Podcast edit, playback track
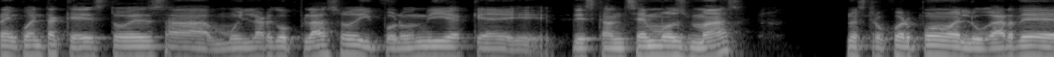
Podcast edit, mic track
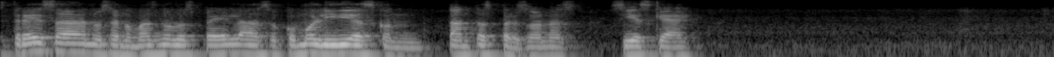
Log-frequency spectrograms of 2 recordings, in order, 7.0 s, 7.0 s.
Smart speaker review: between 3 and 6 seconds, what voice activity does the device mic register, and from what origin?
user only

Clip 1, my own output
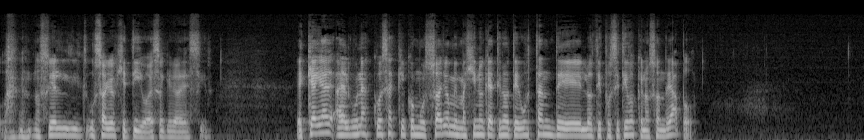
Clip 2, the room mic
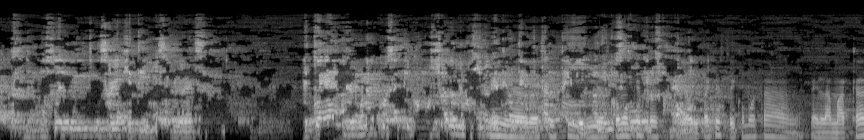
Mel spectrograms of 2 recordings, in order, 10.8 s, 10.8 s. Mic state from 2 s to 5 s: echo only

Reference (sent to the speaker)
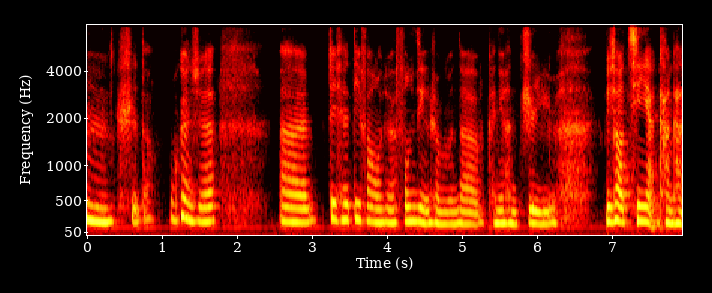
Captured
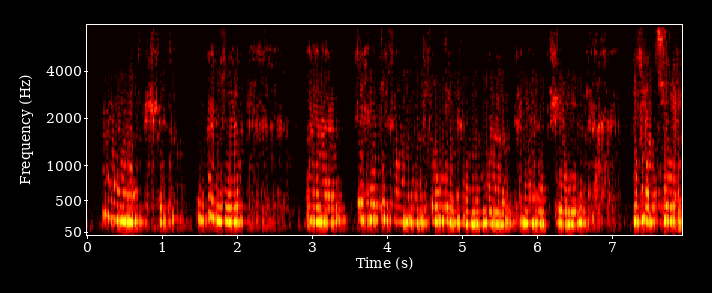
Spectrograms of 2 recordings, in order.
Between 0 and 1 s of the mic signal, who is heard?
echo only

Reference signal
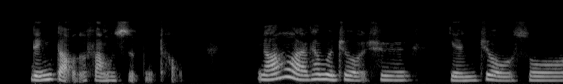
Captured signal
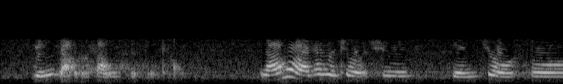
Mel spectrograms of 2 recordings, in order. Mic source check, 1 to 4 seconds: echo only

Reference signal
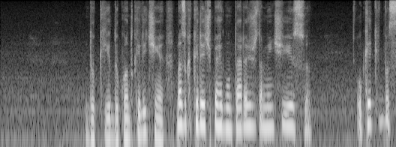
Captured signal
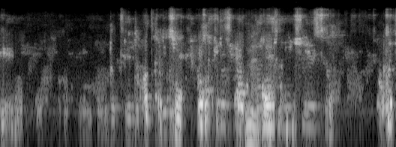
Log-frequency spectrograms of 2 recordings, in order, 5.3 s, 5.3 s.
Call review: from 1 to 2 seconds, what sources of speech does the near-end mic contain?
echo only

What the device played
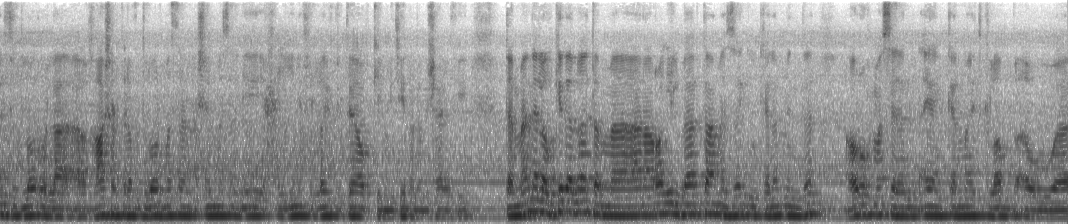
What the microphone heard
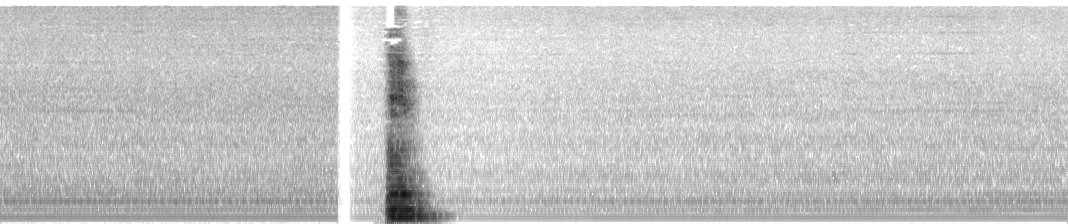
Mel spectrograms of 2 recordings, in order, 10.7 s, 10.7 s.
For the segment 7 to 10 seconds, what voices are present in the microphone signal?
neither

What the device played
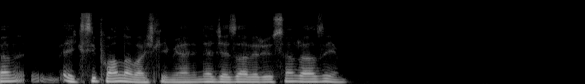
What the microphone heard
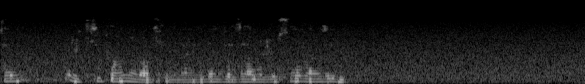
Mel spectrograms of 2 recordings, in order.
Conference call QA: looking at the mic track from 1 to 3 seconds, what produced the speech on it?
echo only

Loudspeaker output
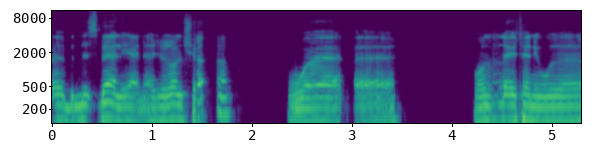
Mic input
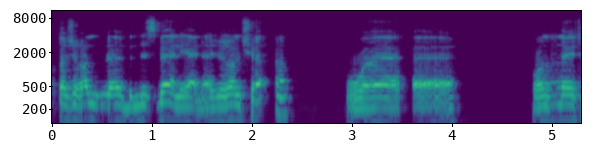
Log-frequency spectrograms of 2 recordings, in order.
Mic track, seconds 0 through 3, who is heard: echo only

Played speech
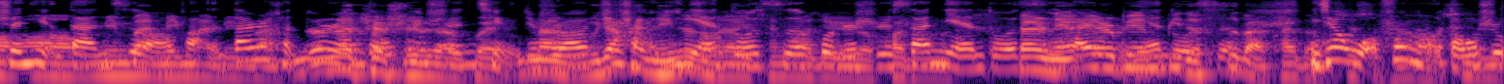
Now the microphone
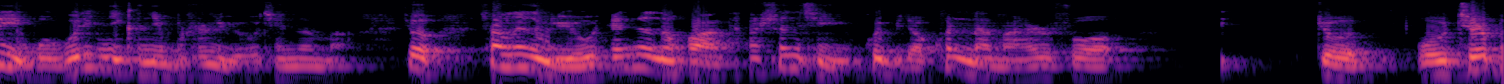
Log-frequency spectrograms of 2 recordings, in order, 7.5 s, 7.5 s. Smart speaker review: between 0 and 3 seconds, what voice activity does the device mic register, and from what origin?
user only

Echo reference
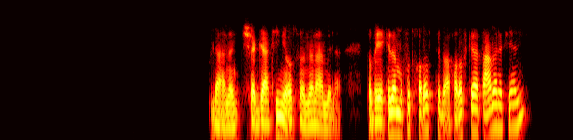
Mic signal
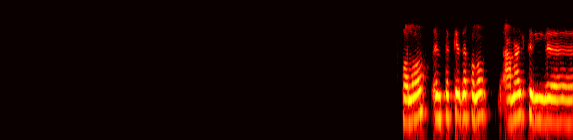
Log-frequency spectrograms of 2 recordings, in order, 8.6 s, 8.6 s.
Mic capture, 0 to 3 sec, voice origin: neither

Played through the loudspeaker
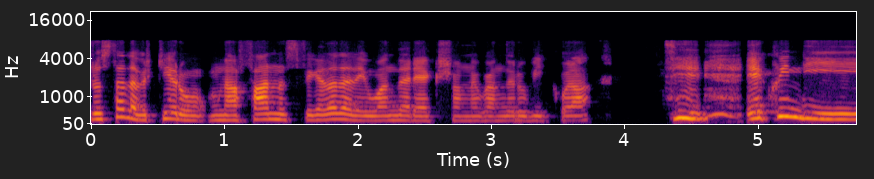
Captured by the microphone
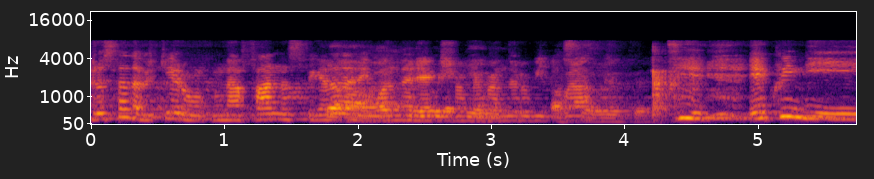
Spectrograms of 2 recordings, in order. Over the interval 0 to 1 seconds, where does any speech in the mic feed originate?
echo only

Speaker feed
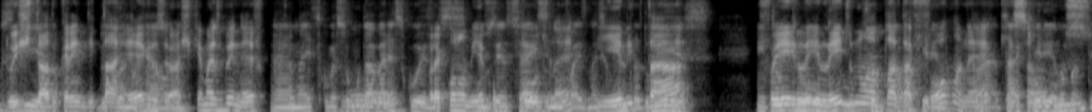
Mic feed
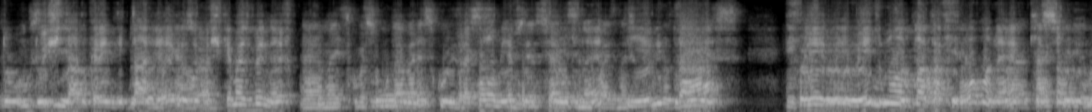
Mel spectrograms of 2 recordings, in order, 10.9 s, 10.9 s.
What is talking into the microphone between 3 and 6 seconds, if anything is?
echo only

